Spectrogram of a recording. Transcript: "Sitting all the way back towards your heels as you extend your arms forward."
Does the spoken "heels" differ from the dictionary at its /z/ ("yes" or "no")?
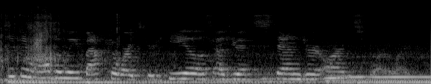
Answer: no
